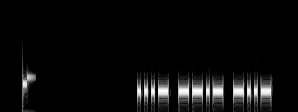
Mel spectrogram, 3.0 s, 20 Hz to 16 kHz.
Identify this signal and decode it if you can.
Morse code, heard as a keyed tone, about 34 wpm, 700 Hz. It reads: VQX
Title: USA Call Sign Postfixes - 3 Letters 35wpm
